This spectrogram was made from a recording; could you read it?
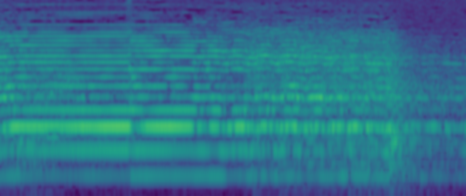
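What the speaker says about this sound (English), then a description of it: "we're going to do here at the start is stretch on the second string" Electric guitar note bent up on the second string at the eighth fret and held with finger vibrato, a sustained wavering tone ringing clearly alone before a second soft pick near the end.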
